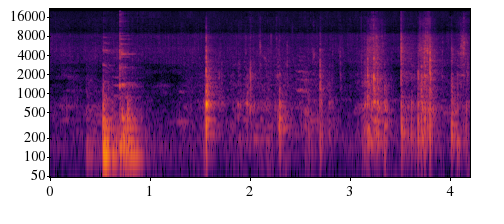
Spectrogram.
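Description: A spoon stirring green food colouring into a savoury mixture, giving intermittent close scrapes and clinks with soft gaps between strokes and no talk.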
